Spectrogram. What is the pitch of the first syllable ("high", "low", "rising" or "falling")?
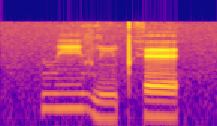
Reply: high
